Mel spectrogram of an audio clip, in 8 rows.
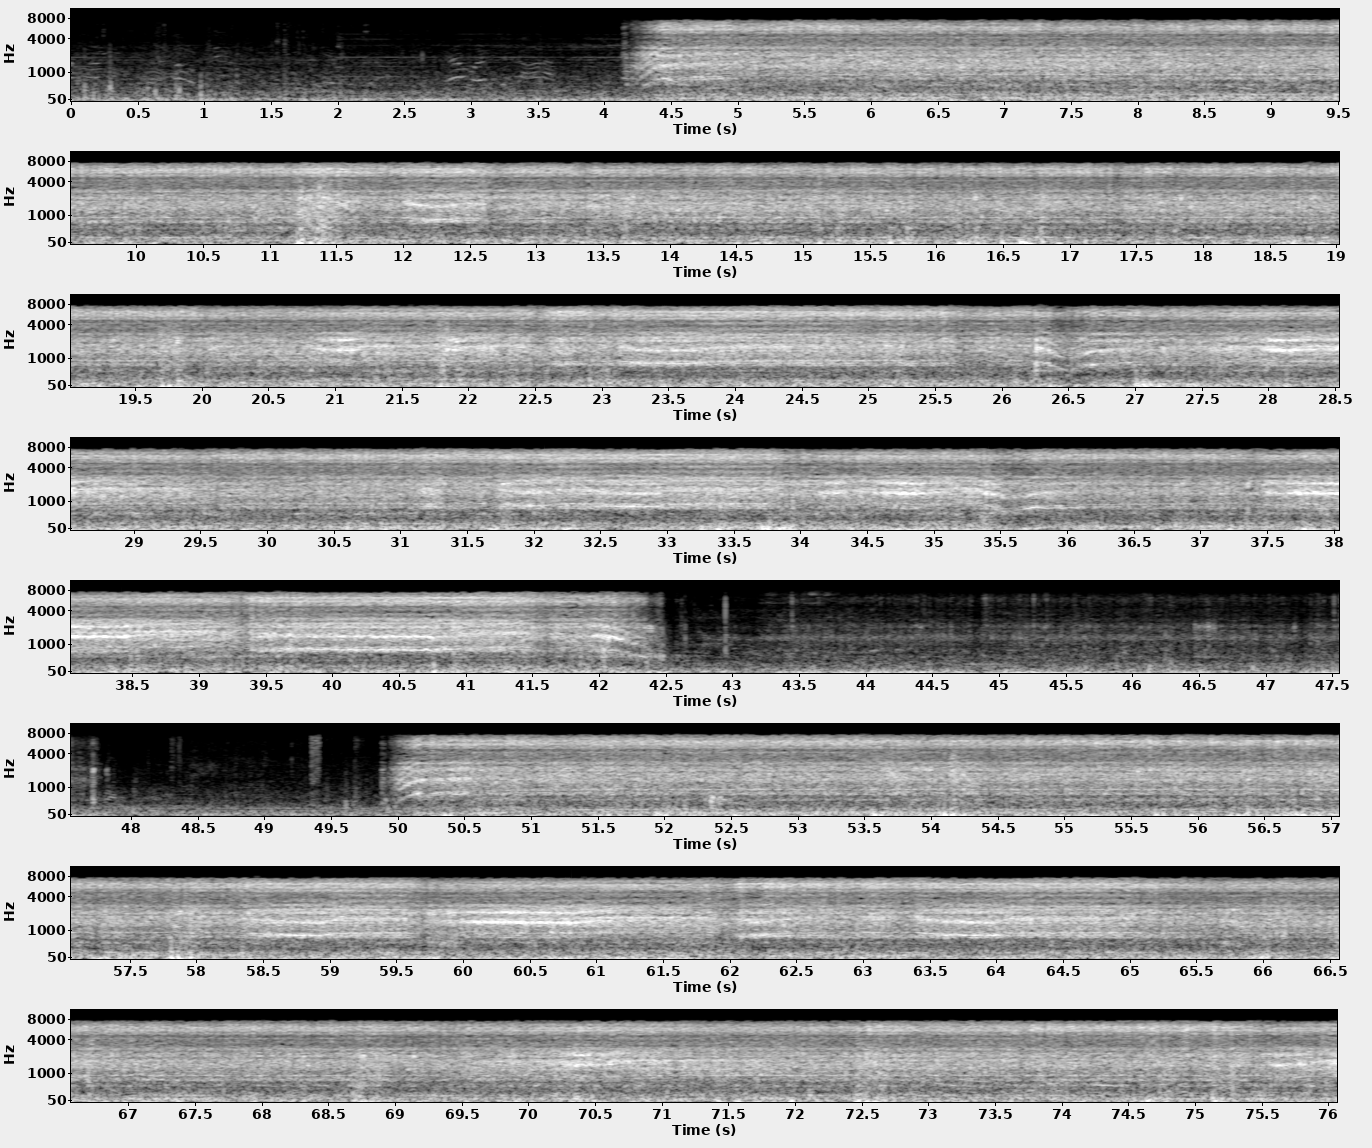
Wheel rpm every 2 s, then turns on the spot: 0, 10, 210, 230, 230, 230, 220, 240, 230, 230, 230, 220, 220, 200, 230, 230, 220, 210, 220, 220, 220, 40, 20, 20, 0, 180, 230, 230, 230, 230, 220, 230, 230, 230, 230, 230, 230, 230.
42-48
